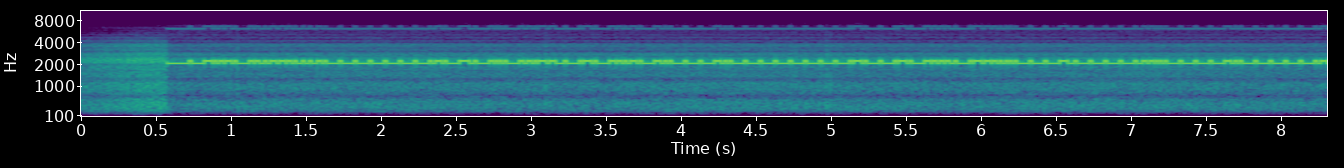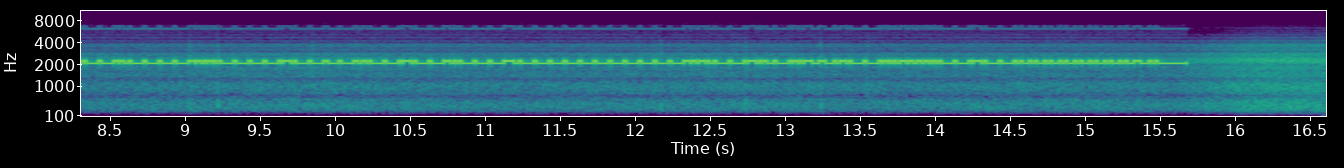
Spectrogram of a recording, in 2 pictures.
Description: RTTY (75 baud, 170 Hz shift), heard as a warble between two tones, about 2150 Hz centre, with static crashes. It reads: LA QUATRIEME ANNEE LE JOURNAL DEVIENT HEBDOMADAIRE.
